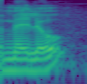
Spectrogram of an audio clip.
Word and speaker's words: Mailo: Alors, vous êtes le fondateur de Mailo, ou Mailo.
